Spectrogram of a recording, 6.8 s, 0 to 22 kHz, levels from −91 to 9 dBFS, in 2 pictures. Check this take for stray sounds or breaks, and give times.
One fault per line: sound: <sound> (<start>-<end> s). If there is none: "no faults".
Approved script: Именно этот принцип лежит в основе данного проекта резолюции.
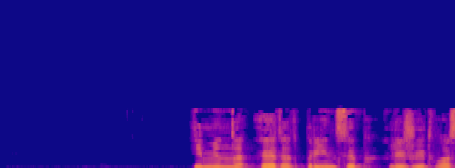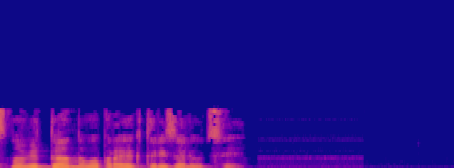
no faults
